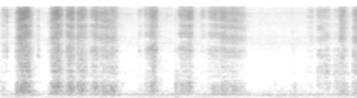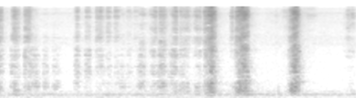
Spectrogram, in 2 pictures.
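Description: A graphite pencil draws details on a white paper sheet resting on a wooden table, producing bursts of dry, bright scratching strokes. Short, quick strokes alternate with softer, quieter rubbing passages, over a faint steady low hum.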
